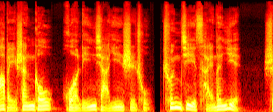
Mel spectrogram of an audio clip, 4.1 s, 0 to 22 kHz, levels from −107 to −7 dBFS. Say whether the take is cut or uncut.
cut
